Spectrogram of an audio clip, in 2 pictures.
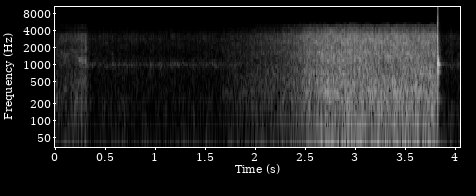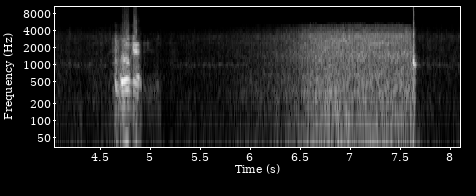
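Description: Fire-service two-way radio keyed open with only noise on the channel: a hiss that builds up, holds, then cuts off abruptly with a squelch click. This happens twice, with a brief spoken "okay" between.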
